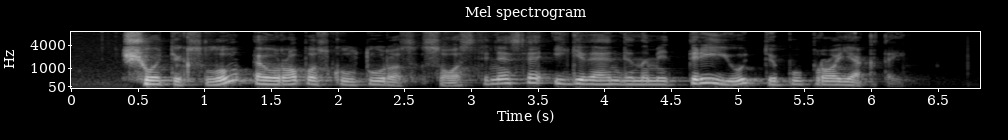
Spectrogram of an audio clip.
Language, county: Lithuanian, Panevėžys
